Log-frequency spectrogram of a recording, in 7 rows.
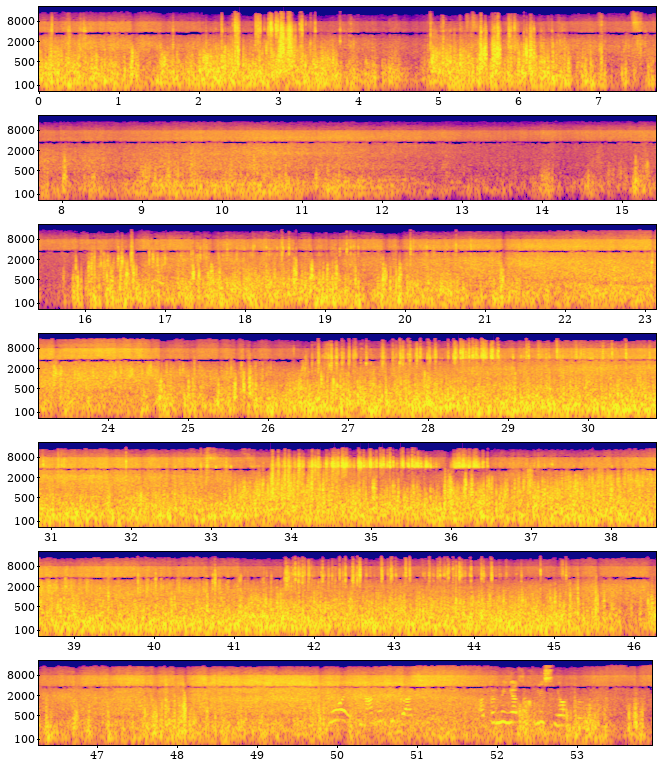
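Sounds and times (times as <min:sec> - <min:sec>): surf breaking on shore: 0:00.0 - 0:53.9
wind noise on microphone: 0:00.0 - 0:53.9.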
